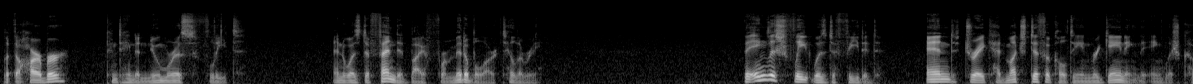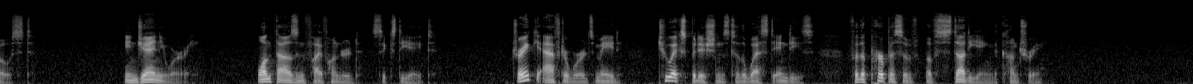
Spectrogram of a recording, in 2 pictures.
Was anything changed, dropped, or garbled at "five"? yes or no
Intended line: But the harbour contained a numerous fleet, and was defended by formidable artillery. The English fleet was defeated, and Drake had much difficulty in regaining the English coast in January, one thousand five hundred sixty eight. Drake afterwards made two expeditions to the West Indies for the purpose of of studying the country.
no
